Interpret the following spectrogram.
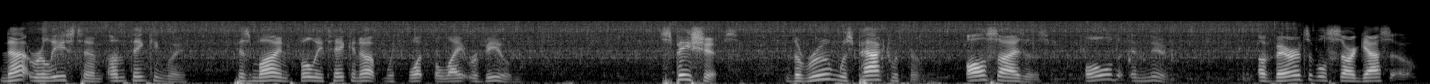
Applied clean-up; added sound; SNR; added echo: none; Sink (filling or washing) / Water tap, faucet; 14 dB; none.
